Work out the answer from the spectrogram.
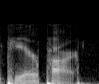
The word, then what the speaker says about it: Pierre Part: at it most of these guys are in Pierre part it's spelled pa rt but they pronounce it Pierre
